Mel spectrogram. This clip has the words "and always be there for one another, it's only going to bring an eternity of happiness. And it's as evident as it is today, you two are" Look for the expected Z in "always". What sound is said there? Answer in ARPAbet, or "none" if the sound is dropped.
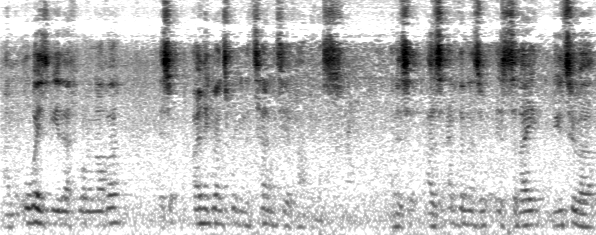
Z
